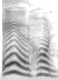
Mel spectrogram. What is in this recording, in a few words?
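"air horn", Malayalam; gcompris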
